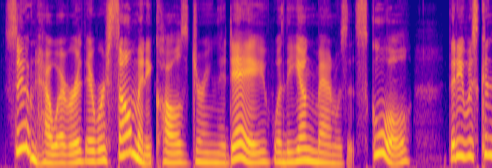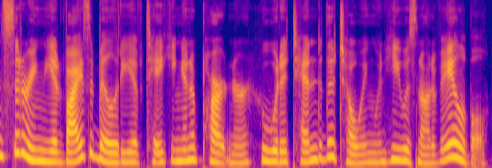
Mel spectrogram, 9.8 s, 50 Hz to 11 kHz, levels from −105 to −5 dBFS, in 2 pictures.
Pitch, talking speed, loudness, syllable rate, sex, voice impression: 215 Hz, 240 wpm, -20 LUFS, 6.4 syllables/s, female, feminine, slightly adult-like, tensed, slightly bright, fluent, slightly cute, slightly refreshing, friendly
